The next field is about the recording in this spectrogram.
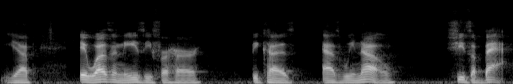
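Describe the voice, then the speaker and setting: A man reading a children's storybook aloud as narrator, in a dramatic, deliberate way. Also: low-pitched, fairly even intonation, a bit bright, lo-fi sound. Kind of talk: expressive children's read-aloud.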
